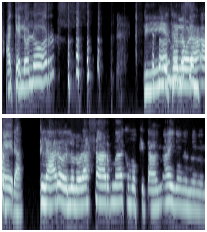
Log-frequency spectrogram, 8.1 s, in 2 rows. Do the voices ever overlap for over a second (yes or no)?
yes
